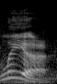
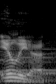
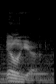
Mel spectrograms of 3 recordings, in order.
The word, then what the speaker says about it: Ilia: something really quick okay i looked up a quick pronunciation it is ilia um it is like you know phonetically it is like i l l the letter e and then like u h i guess phonetically uh ilia which is a pretty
